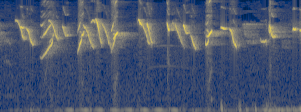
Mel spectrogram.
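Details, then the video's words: Saffron finches chirping as a group, bright high notes sliding up and down in quick tangled phrases, over a faint low thumping. "Canário da terra junto fazendo barulho"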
